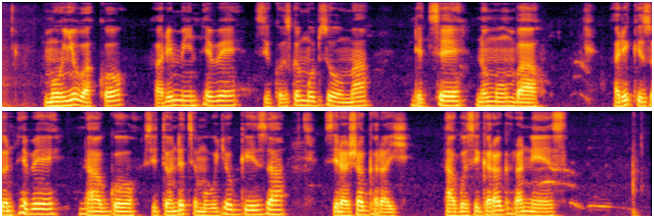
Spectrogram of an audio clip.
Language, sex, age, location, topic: Kinyarwanda, female, 25-35, Huye, education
